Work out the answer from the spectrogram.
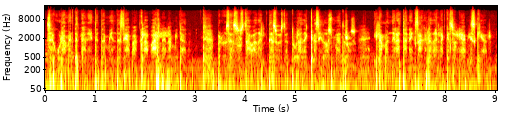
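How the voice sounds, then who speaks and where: A man's voice: brisk, bright, forceful tone. Whispering man reading ASMR storybook. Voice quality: breathy, unvoiced whisper. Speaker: ASMR creator reading a book aloud.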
